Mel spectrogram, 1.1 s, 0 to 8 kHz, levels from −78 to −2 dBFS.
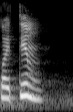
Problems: none marked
